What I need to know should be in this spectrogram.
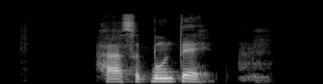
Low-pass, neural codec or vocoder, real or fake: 10.8 kHz; none; real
